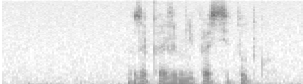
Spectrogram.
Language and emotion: Russian, neutral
